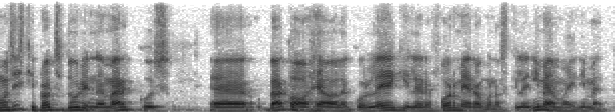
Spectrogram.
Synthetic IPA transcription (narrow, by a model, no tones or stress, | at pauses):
ulnsiːskipro̞t̪se̞d̪uːɾilinemærkːˑus | vækɑɦe̞ɑle̞ko̞lːe̞ːɡileɾe̞fo̞rmieɾɑko̞nːɑst̪ke̞lːenimemɑjnimet̪ːˑ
